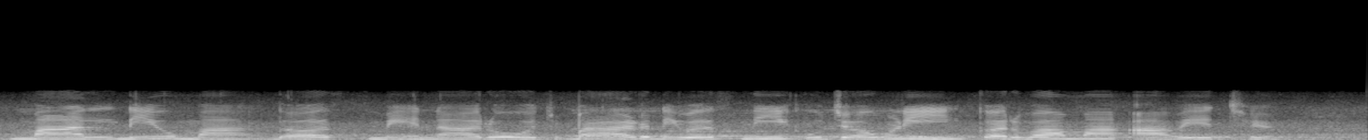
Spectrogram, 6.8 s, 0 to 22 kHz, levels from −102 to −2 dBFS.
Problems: constant background noise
